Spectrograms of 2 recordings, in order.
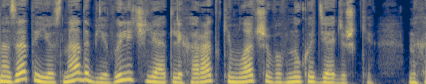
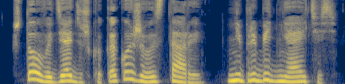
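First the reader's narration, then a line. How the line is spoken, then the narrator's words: Girl laughing tenderly. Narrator (Russian): Засмеялась девушка, с нежностью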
